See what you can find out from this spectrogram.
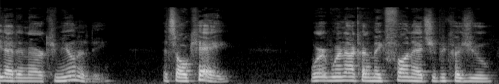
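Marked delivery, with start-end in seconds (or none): none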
